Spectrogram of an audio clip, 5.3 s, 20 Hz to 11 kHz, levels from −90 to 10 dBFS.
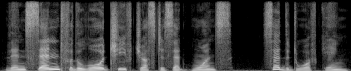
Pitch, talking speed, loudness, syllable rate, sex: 175 Hz, 150 wpm, -17 LUFS, 3.3 syllables/s, female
